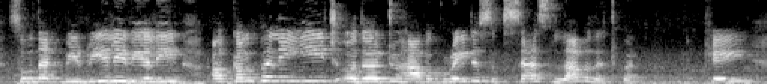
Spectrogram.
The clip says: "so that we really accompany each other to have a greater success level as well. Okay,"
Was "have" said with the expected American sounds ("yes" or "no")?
yes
